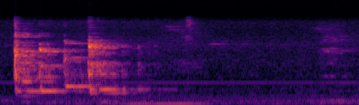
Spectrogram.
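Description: A short electronic chime of a few stepped notes, lasting about a second and then fading.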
